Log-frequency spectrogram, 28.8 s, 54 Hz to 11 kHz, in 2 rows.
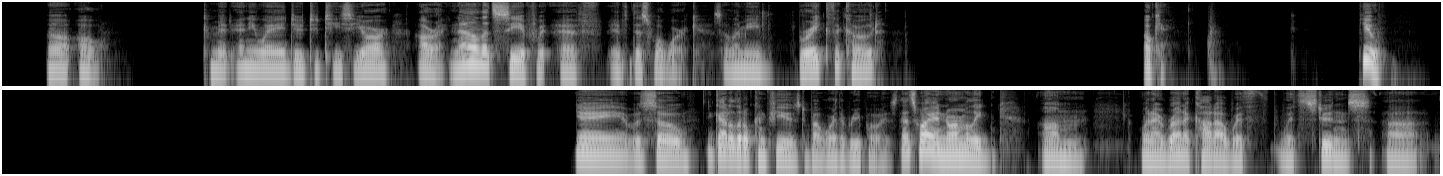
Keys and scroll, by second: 8.7 ctrl+r, 9.4 ctrl+r.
